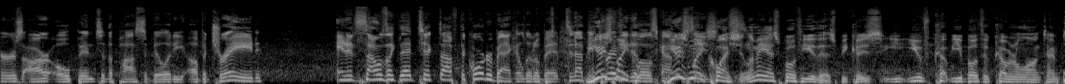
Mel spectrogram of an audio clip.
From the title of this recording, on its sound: Live From Super Bowl Radio Row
